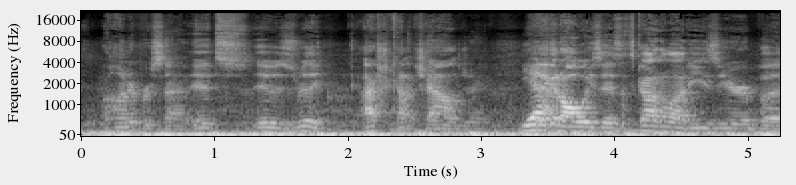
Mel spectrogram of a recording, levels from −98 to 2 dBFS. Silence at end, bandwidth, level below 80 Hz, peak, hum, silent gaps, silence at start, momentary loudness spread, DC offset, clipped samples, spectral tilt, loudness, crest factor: 0 s; over 20 kHz; -22 dBFS; -2 dBFS; none; none; 0 s; 7 LU; under 0.1%; under 0.1%; -4.5 dB/octave; -20 LUFS; 16 dB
